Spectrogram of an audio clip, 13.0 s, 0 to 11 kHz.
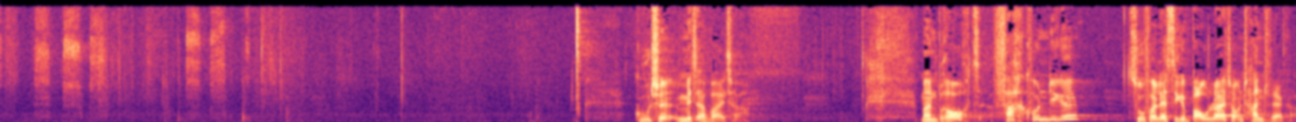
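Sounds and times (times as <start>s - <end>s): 
handwriting scratching: 0.0s - 2.6s
speech: 6.4s - 7.6s, 9.2s - 12.9s.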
